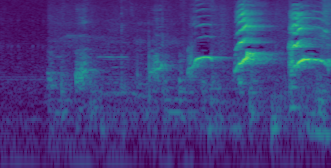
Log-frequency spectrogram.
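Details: Two-week-old puppies from a litter of thirteen: soft whines building into several louder, high, rising yelps and squeals, about one every half second toward the end.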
